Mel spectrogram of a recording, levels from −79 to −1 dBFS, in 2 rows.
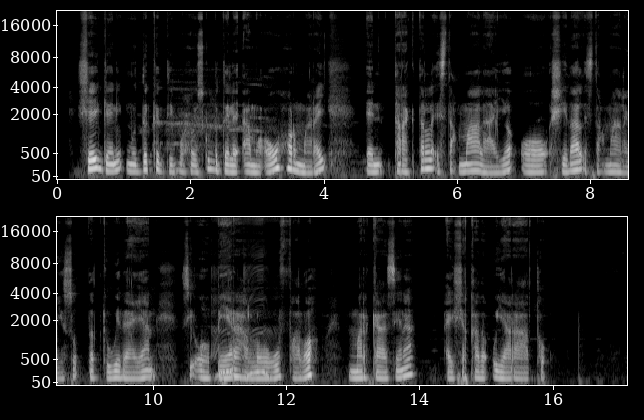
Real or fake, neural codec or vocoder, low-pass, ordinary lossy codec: real; none; none; none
